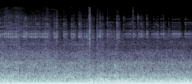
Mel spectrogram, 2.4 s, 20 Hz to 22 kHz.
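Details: 2011 Nissan Rogue SL AWD, 2.5 four-cylinder, 167,000 miles, driving at road speed: deep, steady droning hum in the cabin from worn staked driveshaft U-joints, later replaced.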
